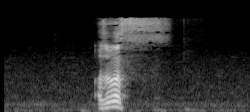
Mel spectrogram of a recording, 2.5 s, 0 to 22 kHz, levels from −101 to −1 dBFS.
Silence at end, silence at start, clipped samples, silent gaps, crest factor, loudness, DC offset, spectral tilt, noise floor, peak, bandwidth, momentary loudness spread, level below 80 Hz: 0.85 s; 0.95 s; under 0.1%; none; 26 dB; -21 LUFS; under 0.1%; -2.5 dB/octave; -64 dBFS; -2 dBFS; 11.5 kHz; 18 LU; -64 dBFS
